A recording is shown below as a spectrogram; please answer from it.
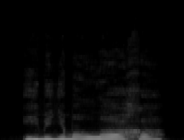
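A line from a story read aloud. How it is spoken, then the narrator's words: Pleading. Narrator (Russian): взмолился визирь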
